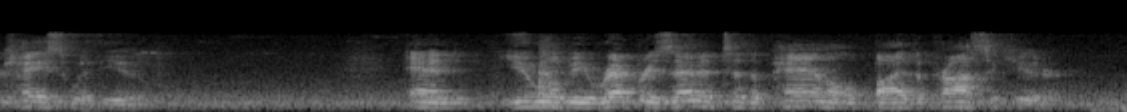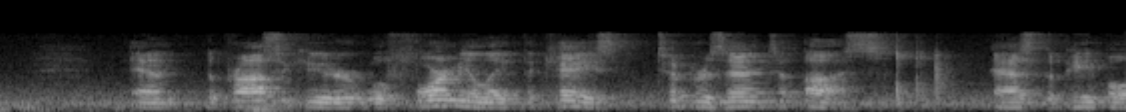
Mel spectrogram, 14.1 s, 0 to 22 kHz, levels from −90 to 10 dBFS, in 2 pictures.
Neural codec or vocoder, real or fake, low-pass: none; real; 7.2 kHz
